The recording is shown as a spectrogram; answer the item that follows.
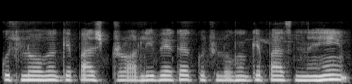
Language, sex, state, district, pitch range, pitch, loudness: Hindi, female, Uttar Pradesh, Lalitpur, 195-205 Hz, 200 Hz, -13 LUFS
